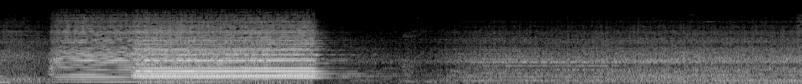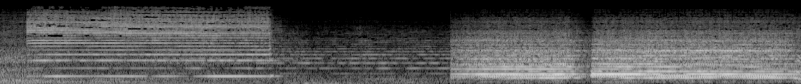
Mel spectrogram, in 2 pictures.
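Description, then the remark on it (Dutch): Loud, sustained air horns from a trucker convoy in the Netherlands blare in long overlapping blasts, with a steady rumble of engines between them. Several horns sound one after another, and no one speaks. “Dat is de Trucker Convoy NL.”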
